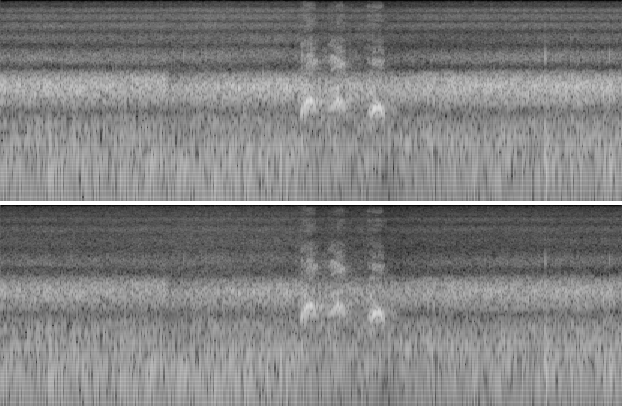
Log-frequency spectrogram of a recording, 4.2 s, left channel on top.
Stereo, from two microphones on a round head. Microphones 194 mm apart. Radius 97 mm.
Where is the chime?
I don't hear a chime.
